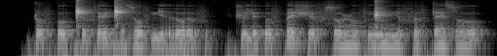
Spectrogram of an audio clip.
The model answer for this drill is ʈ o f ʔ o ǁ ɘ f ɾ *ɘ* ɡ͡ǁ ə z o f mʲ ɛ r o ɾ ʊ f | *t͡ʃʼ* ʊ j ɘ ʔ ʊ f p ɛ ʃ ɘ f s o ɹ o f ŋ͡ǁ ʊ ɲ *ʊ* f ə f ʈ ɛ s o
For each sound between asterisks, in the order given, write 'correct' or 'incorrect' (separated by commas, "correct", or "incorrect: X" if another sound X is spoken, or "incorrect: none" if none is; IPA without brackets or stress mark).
correct, incorrect: t͡ʃ, incorrect: ə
